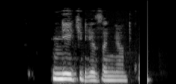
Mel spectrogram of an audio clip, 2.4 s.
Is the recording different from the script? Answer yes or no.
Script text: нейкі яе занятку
no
